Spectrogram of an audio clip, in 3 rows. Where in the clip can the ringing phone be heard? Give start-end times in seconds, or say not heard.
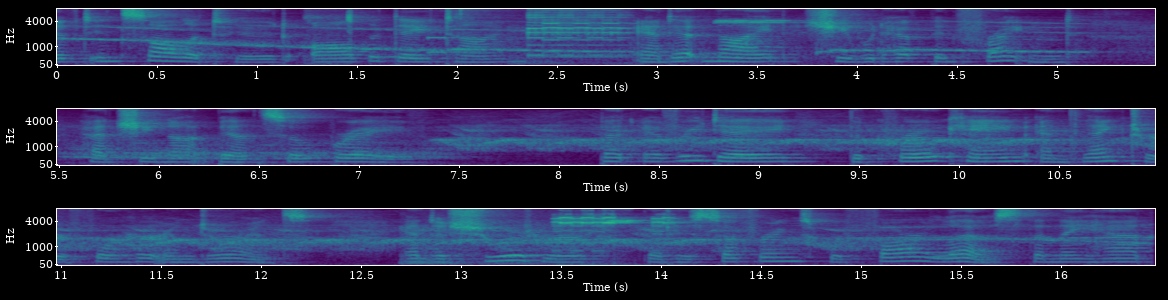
1.2-2.9, 13.4-14.1.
